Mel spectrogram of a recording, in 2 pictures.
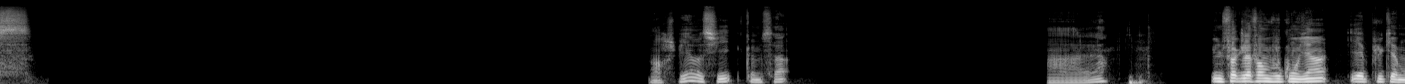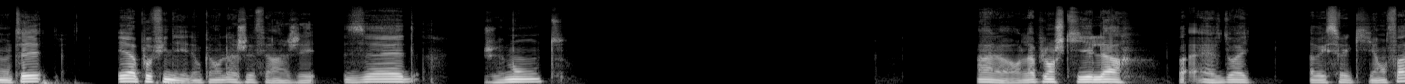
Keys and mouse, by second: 11.3 Tab.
